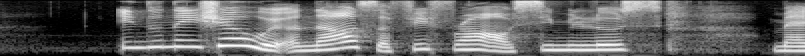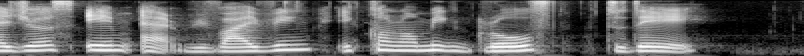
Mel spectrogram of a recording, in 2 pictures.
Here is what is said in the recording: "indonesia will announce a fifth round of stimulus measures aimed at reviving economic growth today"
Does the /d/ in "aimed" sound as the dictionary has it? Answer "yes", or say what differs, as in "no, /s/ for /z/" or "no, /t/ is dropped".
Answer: no, /d/ is dropped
